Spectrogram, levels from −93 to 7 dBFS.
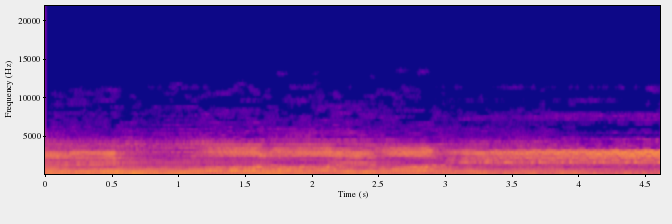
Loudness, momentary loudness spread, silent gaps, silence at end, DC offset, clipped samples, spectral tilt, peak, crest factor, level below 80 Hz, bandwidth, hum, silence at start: -25 LUFS; 5 LU; none; 0 s; under 0.1%; under 0.1%; -5.5 dB/octave; -12 dBFS; 14 dB; -68 dBFS; 8.4 kHz; none; 0 s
